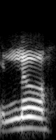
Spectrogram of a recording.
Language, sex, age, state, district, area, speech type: Kannada, male, 18-30, Karnataka, Mandya, rural, conversation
